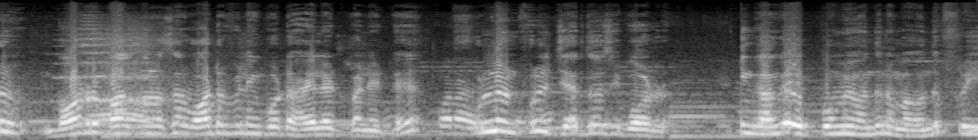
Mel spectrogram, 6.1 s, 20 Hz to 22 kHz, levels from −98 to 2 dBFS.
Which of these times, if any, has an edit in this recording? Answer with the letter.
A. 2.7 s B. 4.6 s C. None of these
B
